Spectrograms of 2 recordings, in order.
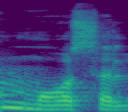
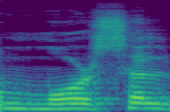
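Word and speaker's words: morsel: British इसका accent है मौसल, उसमें आर जरा साइलेंट हो जाता है, लेकिन अगर आप अमेरिकन में कहेंगे तो मोरसल भी कह सकते हैं, मोरसल।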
